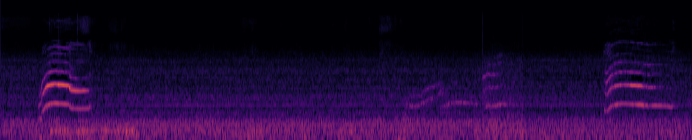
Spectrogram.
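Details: House kitten calling out after its owner went into the restroom: a loud arching meow, a pair of softer quicker meows midway, then another long arched meow that slowly falls, with steady background hum.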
